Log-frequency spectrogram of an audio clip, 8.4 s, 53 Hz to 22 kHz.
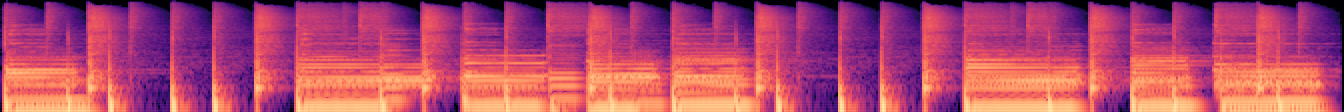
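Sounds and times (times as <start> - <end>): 
minor major seventh and altered major seventh chords: 0.0 - 0.9, 1.8 - 5.0, 6.0 - 8.3.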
